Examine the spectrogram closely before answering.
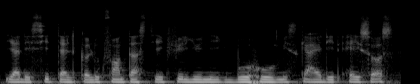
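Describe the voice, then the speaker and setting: A man's voice: lowish voice, monotone, normal speed, warm tone. A man in his thirties from Senegal, a podcast guest telling his career story in an earnest, motivational way. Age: 30s. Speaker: podcast guest, business consultant. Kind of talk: conversational interview.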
